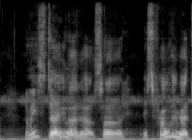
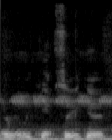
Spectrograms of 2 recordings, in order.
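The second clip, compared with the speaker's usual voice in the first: talking through a respirator mask; muffled behind a mask; 7 dB quieter than usual. Real, not acted. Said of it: "in this mask".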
